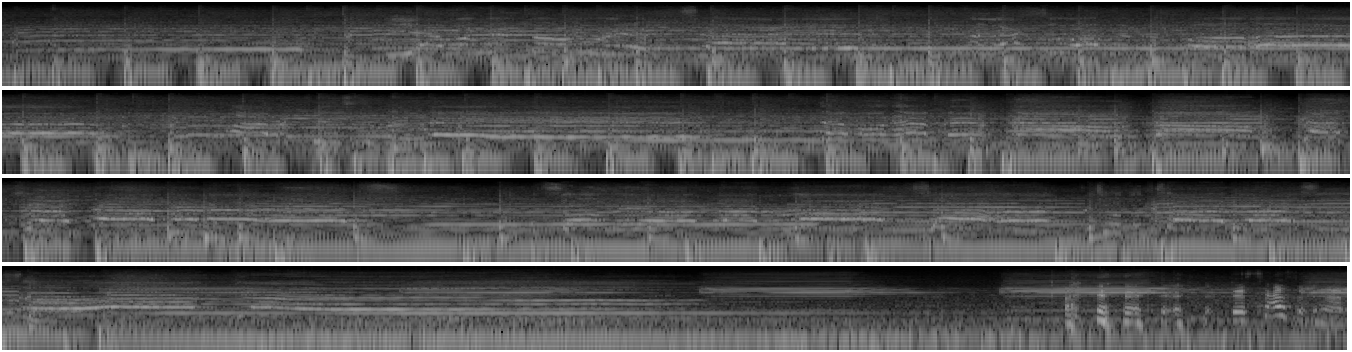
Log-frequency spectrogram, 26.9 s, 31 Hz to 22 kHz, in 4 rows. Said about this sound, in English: Cable Car Bell Ringing by 8-time champion Byron Cobb.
